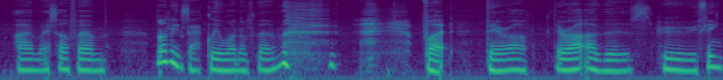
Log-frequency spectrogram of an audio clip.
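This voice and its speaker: A woman speaks softly in a calm tone, her pitch fairly low. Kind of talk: ASMR soft-spoken chatting to camera. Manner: soft-spoken, calm, slow.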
